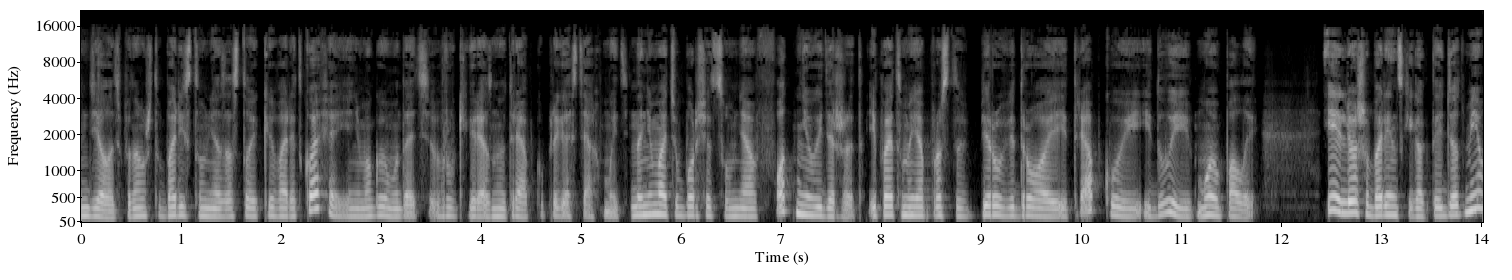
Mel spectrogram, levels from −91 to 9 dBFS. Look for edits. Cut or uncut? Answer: uncut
